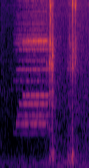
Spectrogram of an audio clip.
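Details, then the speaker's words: Game Boy Advance bought from eBay as junk with a 'faulty' power switch, batteries in; sliding the switch turns it straight on with a bright, clean two-note startup chime, though the speaker may not sound great; powers up normally. "the batteries in and if I slide it over it comes straight on you can hear it up"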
